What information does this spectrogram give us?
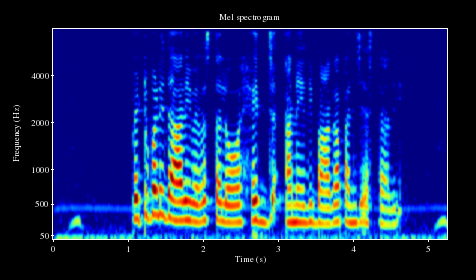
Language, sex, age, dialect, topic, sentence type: Telugu, female, 18-24, Southern, banking, statement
